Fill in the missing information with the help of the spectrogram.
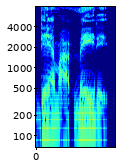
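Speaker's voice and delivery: a quiet retold whew; relieved sigh. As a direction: let it all go under your breath. Retold relief arriving just in time.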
